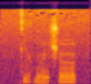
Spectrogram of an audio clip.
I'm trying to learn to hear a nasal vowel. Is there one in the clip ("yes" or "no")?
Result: yes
